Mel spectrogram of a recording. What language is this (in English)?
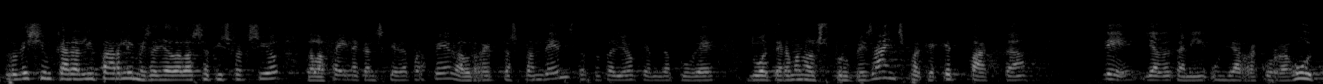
Catalan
